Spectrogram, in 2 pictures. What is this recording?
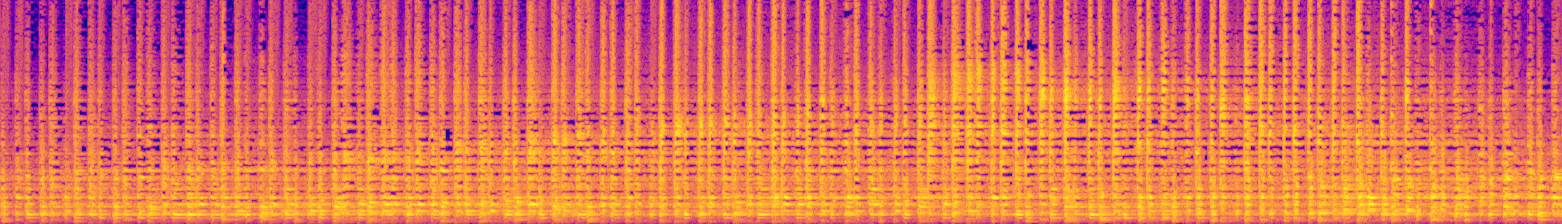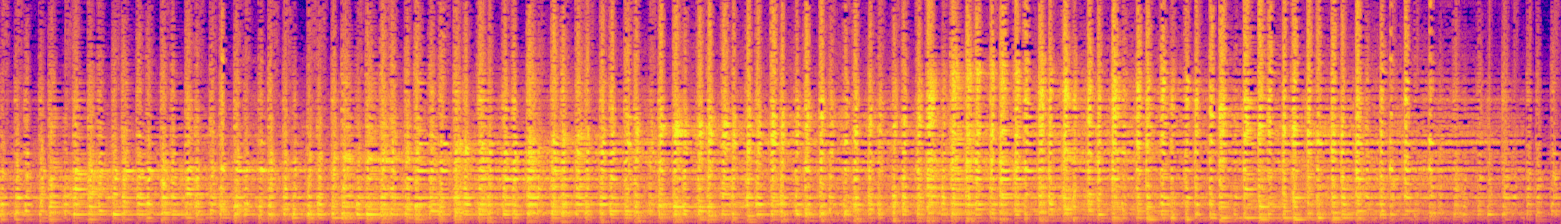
PiCycle Seamless
Saturation, Arpeggio, Plucked, Wide, Electronic, Synth, Strings, Space, Tape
